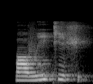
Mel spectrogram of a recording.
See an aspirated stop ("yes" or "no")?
no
